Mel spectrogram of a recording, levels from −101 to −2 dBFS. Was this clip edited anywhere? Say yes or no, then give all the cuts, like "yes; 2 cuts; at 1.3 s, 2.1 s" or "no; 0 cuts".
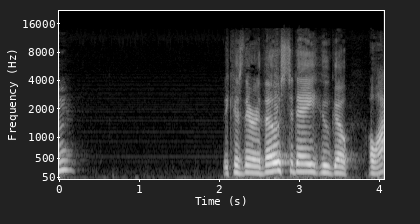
no; 0 cuts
